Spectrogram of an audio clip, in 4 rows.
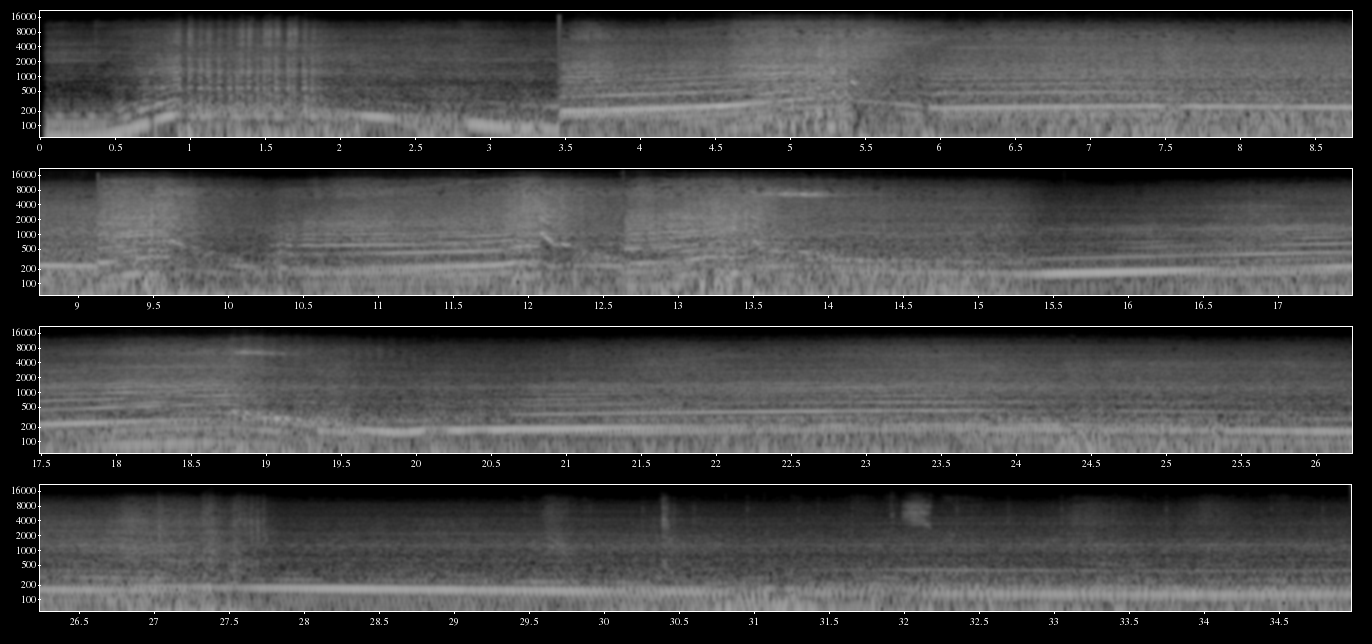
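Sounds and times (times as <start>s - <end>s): car engine revving: 0.0s - 34.9s.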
